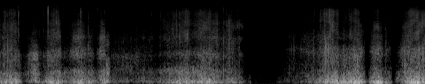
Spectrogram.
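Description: A black ear pick with a brush tip scratches and rubs inside the drilled hole of a solid cork wine-stopper shaped like an ear. The result is a close, dense rustling and scraping with a low, muffled body. Brief brushy strokes run throughout, with a short silent pause partway through before the rubbing resumes.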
